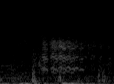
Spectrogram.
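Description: A Minecraft sheep bleats in a hardcore survival world: one moderately loud, wavering baa that rises and fades over about a second, with no voices.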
